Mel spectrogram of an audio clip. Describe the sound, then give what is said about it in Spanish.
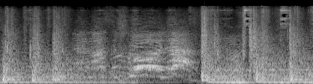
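A protest crowd of about a hundred people chants and shouts together in the streets of central Rio de Janeiro, Brazil, on International Women's Day, 8 March, a loud, dense wash of voices with rhythmic surges, a brief dip near the middle, then a sharp swell of massed voices. “En Río de Janeiro, un centenar salió a las calles del centro de la ciudad para protestar.”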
